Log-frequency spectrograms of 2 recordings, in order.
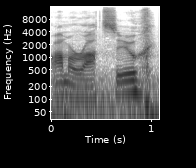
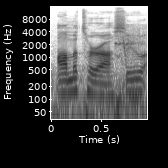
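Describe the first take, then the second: First: Some syllables and vowels of the name are dropped. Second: Every syllable of the name is pronounced.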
